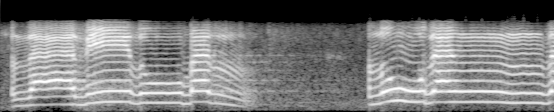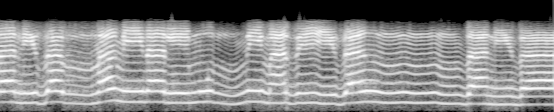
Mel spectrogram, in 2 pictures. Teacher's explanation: Diucapkan dengan menyentuhkan ujung lidah dengan dinding dua gigi seri bagian atas seperti kita mengucapkan huruf sa. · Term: huruf za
